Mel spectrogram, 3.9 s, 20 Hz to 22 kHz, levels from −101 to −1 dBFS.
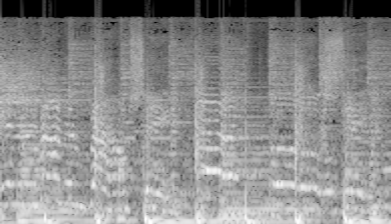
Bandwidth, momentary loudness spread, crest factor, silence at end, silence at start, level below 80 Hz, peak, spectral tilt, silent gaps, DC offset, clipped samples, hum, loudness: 16.5 kHz; 4 LU; 10 dB; 0 s; 0 s; -16 dBFS; 0 dBFS; -4.5 dB/octave; none; under 0.1%; 0.3%; none; -11 LUFS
